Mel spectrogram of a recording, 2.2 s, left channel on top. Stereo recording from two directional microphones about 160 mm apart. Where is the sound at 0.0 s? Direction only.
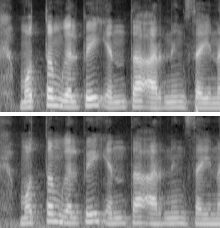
25° left (ahead or behind).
